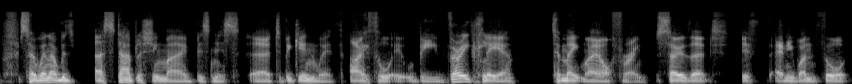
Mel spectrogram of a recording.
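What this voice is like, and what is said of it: Southern British received pronunciation accent. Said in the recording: “RP refers to my accent, which is received pronunciation ... received pronunciation, kind of Southern, relatively neutral ... it's relatively neutral”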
